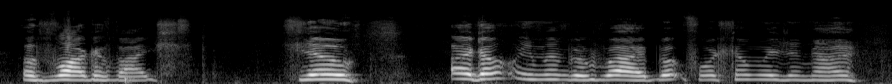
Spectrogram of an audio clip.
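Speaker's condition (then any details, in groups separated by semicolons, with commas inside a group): Cerebral palsy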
